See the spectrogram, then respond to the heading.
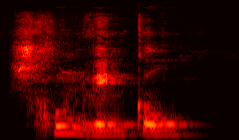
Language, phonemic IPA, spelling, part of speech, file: Dutch, /ˈsxuɱwɪŋkəl/, schoenwinkel, noun, Nl-schoenwinkel.ogg
- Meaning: alternative form of schoenenwinkel (“shoe shop”)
